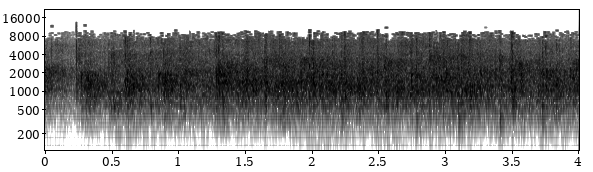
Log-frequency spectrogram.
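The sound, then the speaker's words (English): A crowd at a ministry event claps steadily to welcome a guest speaker onto the stage. The sustained applause is dense and even and lasts about four seconds. “Would you guys give a hand for Jillian?”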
